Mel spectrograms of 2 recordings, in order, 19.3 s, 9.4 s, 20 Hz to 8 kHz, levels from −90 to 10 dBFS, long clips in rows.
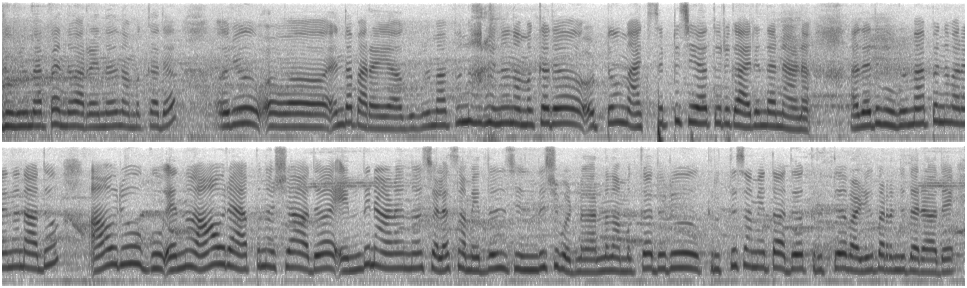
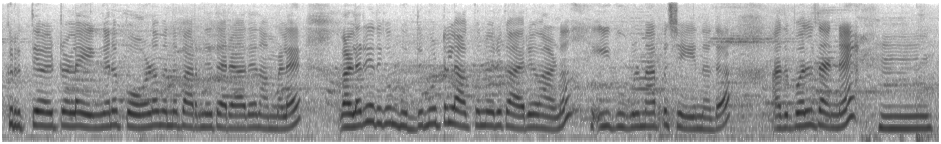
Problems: constant background noise, background conversations at intervals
